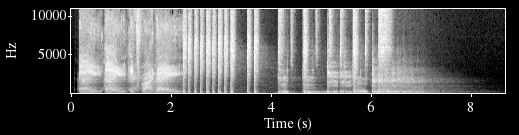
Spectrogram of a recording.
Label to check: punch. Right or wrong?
Wrong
